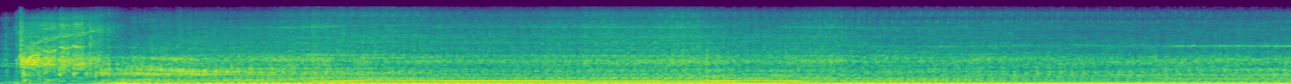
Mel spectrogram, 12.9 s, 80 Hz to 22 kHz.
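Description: BMW M5 E60's V10 engine starts up and settles into a steady idle. The engine has an odd noise that the mechanics trace to exhaust gas escaping through small gaps in the exhaust.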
